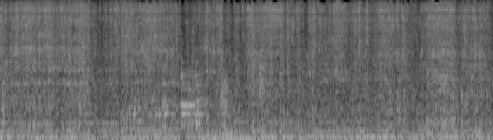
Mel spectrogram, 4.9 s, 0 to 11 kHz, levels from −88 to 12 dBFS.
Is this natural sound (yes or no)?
yes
